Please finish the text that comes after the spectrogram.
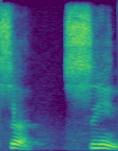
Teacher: سین میں سیٹی کی آواز ہونی چاہیے، زبر کو زیادہ نہیں کھینچیں گے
